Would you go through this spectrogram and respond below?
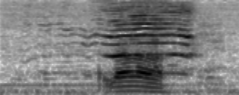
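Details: Goat bleating in answer after being called, one short nasal bleat with a rising then falling harmonic stack lasting under half a second, with people talking in Tagalog around it.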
